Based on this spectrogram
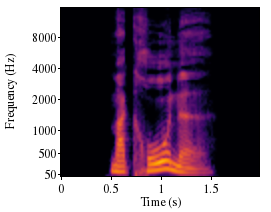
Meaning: macaroon
- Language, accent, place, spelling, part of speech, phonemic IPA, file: German, Germany, Berlin, Makrone, noun, /maˈkʁoːnə/, De-Makrone.ogg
